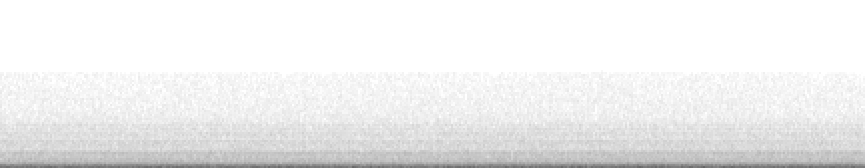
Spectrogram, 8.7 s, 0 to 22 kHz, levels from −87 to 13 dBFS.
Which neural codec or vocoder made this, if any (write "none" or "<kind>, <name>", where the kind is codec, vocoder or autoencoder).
none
